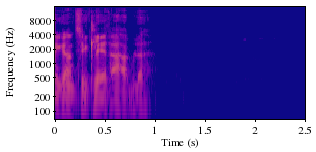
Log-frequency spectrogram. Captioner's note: speaking French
